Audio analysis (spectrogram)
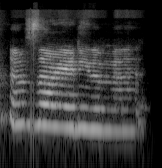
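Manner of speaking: laughing to tears, catching breath; can barely get it out for laughing; real helpless giggles. Real, not acted. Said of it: "I'm losing my mind".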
